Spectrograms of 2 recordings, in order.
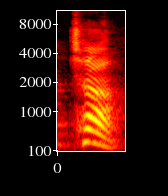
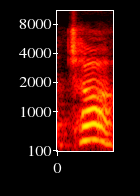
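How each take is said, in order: First: It is said in an angry tone. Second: It is said in a surprised tone. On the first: The listener is threatening a reaction. "गुस्से में बोलेंगे" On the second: The listener is astonished. "आश्चर्य से बोलेंगे"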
